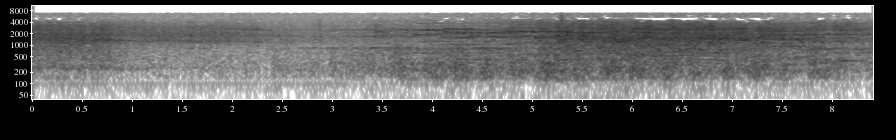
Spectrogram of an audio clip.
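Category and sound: vehicle, train on rails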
